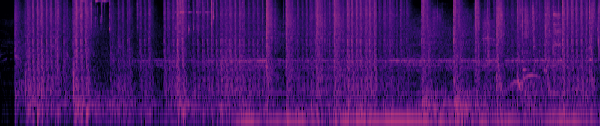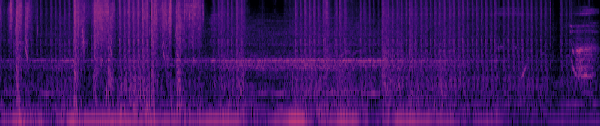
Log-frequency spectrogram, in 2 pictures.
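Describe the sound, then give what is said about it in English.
Heavy gunfire in a police shootout in North Hollywood, with bullets tearing through a car: dense, loud bursts of automatic fire and many rapid shots that continue without a break throughout. “Are literally being ripped apart by bullets. The bullets are going clear through the car.”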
